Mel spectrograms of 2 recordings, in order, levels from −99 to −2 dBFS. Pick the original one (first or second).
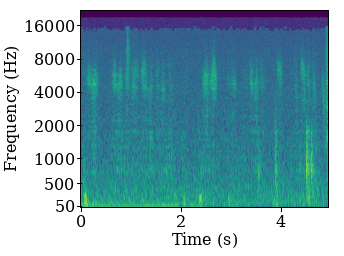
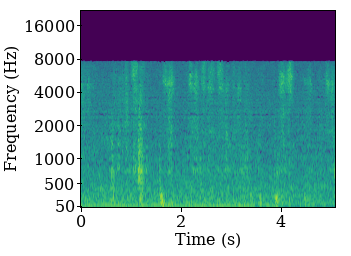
first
